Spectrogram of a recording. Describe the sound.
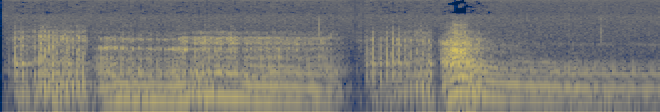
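A dog growls menacingly in a deep, rumbling snarl. One long growl with a short dip partway through is followed by a second growl after a brief break.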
